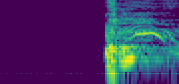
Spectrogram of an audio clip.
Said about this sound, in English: coughed in it, may have lost some fluids into it, and then died.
